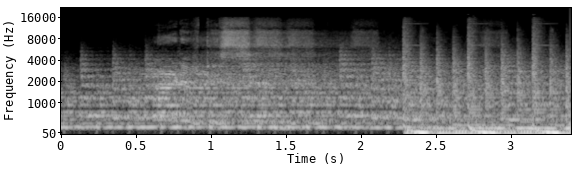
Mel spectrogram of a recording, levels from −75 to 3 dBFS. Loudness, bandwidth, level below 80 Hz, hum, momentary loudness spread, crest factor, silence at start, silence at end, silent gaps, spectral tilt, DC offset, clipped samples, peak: -15 LUFS; 16 kHz; -18 dBFS; none; 6 LU; 14 dB; 0 s; 0 s; none; -5 dB/octave; under 0.1%; under 0.1%; 0 dBFS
